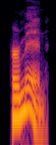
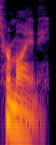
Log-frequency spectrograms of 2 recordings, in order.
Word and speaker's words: Hermione: Hermione, she articulated slowly, inunciating each syllable. Hermen? Crumb mistakenly repeated. No, it's Hermione. Her men, he insisted, figning ignorance with stubbornness. Never mind, that will suffice. Hermione sighed with a smile, joining Mia and the others.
